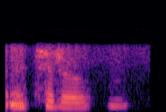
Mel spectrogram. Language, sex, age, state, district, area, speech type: Tamil, female, 30-45, Tamil Nadu, Tiruchirappalli, rural, conversation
